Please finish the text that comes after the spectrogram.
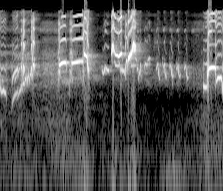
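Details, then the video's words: Oriental magpie-robin singing loudly to prompt other magpie-robins: rising whistled phrases, clear sweeping notes and a quick trill of short repeated chirps, separated by brief pauses. "kacer gacor ngeplong SUARA KERAS BIKIN KACER Lain NAIK EMOSI,, PANCINGAN KACER AGAR RAJIN BUNYI"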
